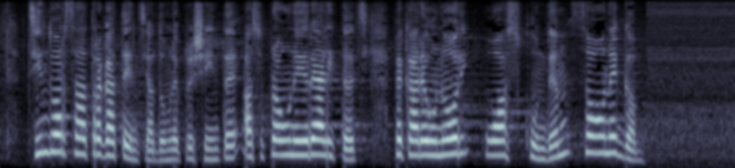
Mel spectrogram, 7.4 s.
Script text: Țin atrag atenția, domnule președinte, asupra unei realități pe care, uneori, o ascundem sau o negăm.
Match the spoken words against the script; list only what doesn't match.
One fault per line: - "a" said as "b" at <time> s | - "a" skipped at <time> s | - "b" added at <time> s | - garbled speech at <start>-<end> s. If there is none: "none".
- "doar să" added at 0.5 s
